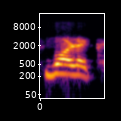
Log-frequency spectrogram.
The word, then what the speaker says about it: Warwick: five modules uh it's warwick yes uh the w is silent if that's what you're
